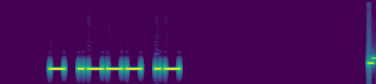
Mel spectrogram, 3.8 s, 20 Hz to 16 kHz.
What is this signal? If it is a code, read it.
Morse code, heard as a keyed tone, about 25 wpm, 700 Hz. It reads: TJA
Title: USA Call Sign Postfixes - 3 Letters 25wpm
